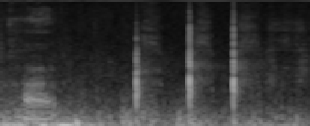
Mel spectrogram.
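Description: Chalk writing on a blackboard: three short, sharp taps and strokes of the chalk against the board, about a second in.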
